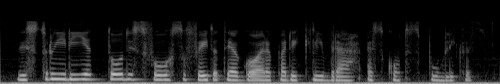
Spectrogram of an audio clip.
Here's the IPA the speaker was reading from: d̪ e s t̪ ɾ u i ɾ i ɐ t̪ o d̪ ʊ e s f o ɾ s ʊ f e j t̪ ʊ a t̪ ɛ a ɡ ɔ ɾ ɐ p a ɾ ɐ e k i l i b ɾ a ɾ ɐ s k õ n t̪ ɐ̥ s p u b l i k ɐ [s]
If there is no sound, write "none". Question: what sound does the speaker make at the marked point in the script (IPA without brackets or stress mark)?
s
